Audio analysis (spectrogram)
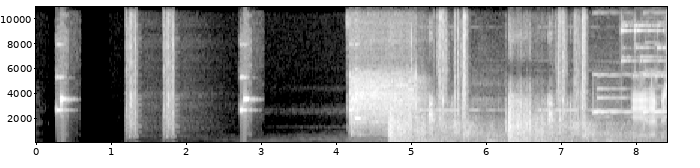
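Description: Gunfire in Fallout: New Vegas during VATS targeting: a few short clicks and beeps, then two loud, heavy shots about a second and a half apart, each followed by a rumbling, echoing tail.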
